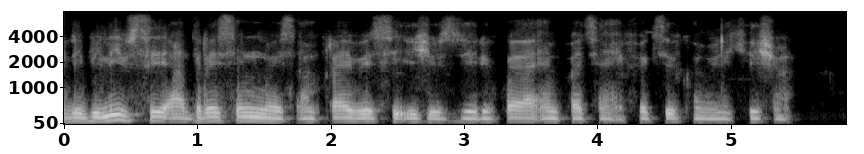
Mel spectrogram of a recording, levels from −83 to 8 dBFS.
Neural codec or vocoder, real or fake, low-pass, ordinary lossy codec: none; real; 7.2 kHz; Opus, 16 kbps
